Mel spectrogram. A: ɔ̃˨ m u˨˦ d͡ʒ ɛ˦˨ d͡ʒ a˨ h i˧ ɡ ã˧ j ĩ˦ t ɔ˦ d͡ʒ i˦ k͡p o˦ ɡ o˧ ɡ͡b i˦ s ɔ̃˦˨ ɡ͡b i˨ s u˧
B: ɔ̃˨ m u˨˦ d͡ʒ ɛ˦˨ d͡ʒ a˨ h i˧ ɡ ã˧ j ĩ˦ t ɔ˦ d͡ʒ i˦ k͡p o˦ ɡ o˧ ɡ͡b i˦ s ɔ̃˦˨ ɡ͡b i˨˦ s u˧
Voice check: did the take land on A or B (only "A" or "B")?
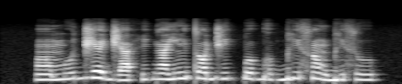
B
